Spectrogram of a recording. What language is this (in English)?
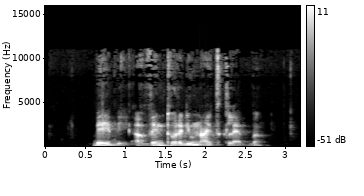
Italian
